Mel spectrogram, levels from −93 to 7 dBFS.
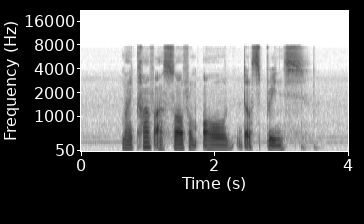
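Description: Nothing stood out as a technical fault on listening to this speech recording.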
